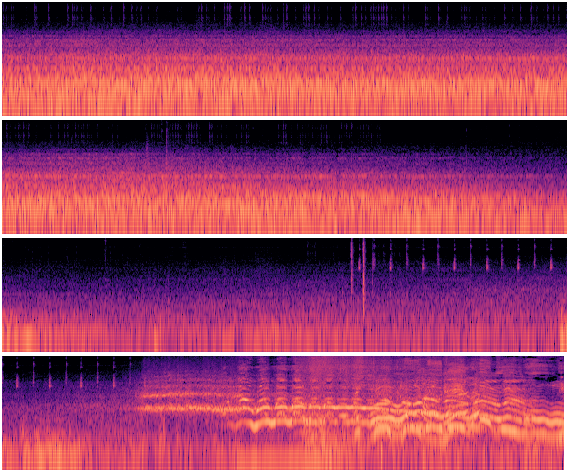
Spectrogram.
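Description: A bus's engine rumbles steadily, then fades to quiet before a loud, wavering high-pitched screech of skidding tires bursts out near the end.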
